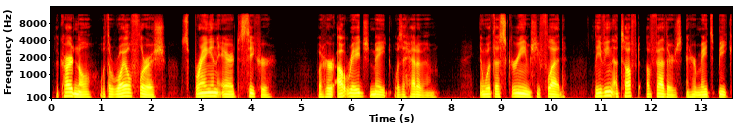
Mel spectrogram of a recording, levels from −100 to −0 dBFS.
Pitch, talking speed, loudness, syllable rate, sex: 110 Hz, 155 wpm, -21 LUFS, 4.1 syllables/s, male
